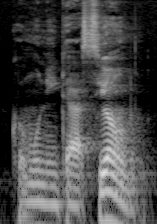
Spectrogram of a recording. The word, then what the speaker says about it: comunicación: La sílaba tónica en comunicación, si usted se va a buscar, es comunicación. Es ción la sílaba tónica y lleva tilde, que eso es una clave.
